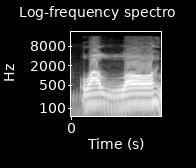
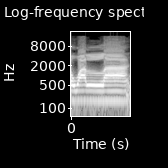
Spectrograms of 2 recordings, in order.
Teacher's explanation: lafaz Allah juga dibaca tebal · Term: tabkhim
